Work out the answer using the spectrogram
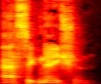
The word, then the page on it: assignation: American English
